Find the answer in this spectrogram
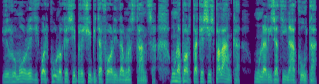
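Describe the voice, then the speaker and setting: A man narrating an audiobook in an expressive, dramatic storytelling manner. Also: sits low, brisk, slightly rough, dry recording, studio quality. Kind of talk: scripted narration.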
